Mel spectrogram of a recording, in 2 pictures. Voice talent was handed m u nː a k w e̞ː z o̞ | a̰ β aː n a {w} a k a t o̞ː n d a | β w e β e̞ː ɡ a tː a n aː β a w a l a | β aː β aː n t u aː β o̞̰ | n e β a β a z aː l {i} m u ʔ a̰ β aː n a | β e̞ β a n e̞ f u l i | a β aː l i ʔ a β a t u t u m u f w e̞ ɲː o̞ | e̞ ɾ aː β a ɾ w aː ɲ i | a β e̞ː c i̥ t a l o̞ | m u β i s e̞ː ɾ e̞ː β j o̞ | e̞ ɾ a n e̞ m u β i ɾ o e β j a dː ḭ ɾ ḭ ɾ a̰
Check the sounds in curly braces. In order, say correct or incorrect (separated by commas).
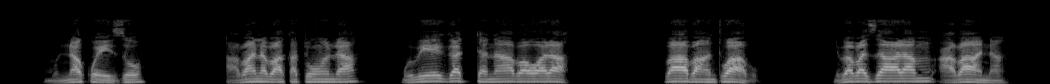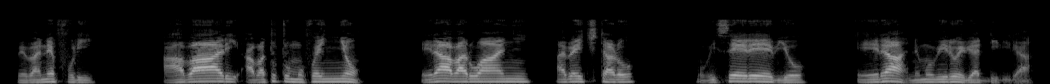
incorrect, incorrect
